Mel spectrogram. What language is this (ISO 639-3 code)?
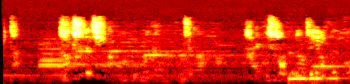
zho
